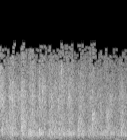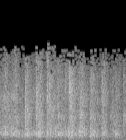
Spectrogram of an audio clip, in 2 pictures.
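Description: Warm applause from a crowd welcoming a police officer at a Buddhist hall in Changhua County fills the whole stretch, a dense, steady crackle of many hands clapping at an even loudness, with no voices heard over it.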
